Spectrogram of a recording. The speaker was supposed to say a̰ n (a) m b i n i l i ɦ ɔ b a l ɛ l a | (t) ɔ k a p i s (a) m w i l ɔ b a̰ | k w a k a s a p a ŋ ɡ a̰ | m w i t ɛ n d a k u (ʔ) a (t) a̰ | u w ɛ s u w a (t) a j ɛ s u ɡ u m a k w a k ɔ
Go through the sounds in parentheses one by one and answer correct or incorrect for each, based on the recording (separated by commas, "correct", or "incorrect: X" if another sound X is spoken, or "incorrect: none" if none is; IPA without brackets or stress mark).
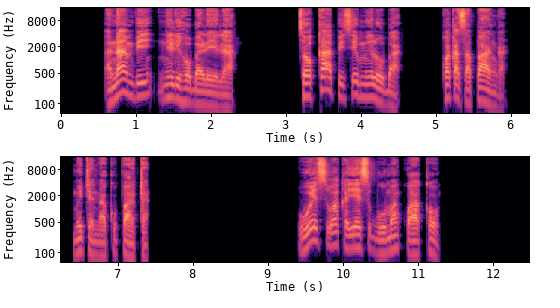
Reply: correct, incorrect: s, incorrect: ɛ, incorrect: p, correct, incorrect: k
